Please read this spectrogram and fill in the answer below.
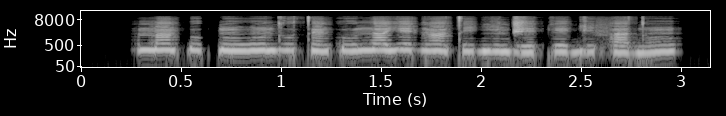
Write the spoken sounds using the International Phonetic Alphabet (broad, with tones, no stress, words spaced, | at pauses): mã˧k͡pu˨k͡pũ˨ wũ˨˦du˧ tɛ̃˨k͡pu˨˦na˦je˦ ɡã˦˨ ti˨˦ɡĩ˧d͡ʒe˨ ke˨ɡi˨fa˨ dũ˨˦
